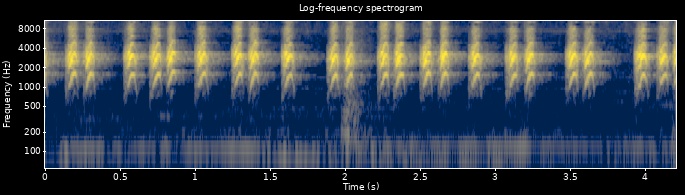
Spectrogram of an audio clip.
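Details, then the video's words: Sooty-headed bulbul chattering in quick doubled and tripled clipped notes, evenly spaced throughout, over a low background hum. "Terapi burung crucukan"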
